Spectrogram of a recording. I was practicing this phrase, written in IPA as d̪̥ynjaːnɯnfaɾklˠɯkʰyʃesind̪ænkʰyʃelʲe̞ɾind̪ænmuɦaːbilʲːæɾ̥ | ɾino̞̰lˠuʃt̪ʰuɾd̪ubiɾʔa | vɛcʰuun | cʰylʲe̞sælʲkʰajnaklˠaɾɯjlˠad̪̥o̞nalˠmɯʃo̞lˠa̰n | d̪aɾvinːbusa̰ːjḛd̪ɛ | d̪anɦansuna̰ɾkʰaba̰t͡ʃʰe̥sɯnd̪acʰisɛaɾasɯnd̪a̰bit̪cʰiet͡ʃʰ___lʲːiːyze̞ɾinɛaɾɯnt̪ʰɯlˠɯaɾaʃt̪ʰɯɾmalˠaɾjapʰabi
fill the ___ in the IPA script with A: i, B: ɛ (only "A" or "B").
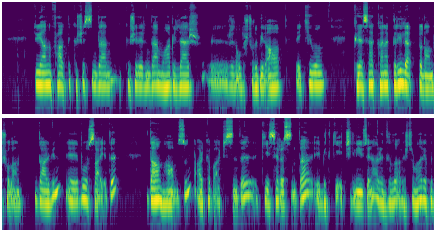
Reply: A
